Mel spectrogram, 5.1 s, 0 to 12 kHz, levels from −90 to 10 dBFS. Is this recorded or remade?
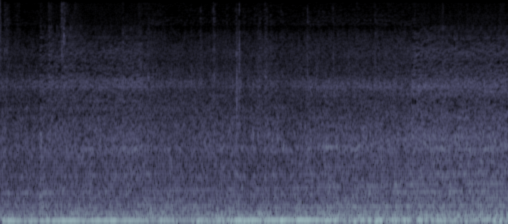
recorded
